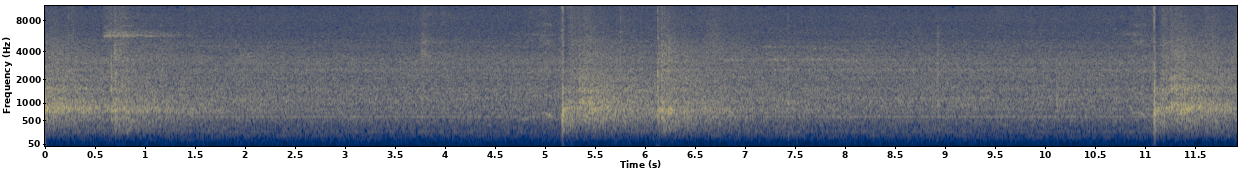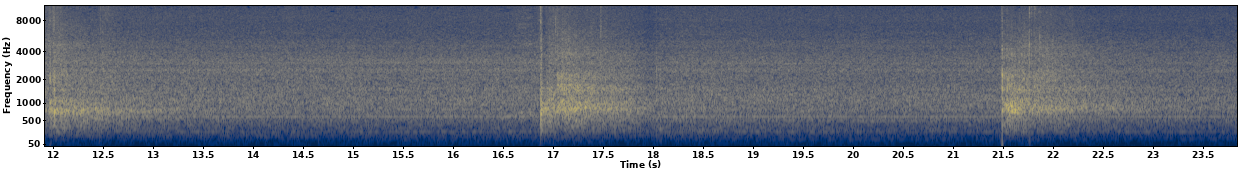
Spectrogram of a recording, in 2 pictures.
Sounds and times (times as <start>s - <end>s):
Inside, large room or hall: 0.0s - 23.8s.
